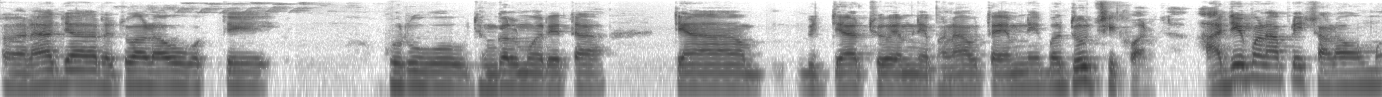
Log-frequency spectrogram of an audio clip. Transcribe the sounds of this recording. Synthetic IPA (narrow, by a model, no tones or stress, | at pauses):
ɾad͡ʒaɾəd͡ʒʋaɭaoʋək̚t̪e | ɡuɾuod͡ʒəŋɡəlmãɾɛt̪a | t̪jã | ʋɪd̪jaɾt̪ʰijoemnebʱəɽ̃aʋt̪aemnebəd̪ʱud͡ʒʃikʰʋa̰ɾt̪ḁːd͡ʒepəɳapɳ̃isaɭaomã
